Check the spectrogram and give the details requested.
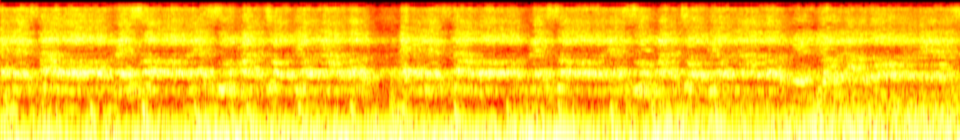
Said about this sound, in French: Imaginez, des milliers d'entre elles sont réunies, bandeau noir sur les yeux, poings levés, hurlant leur colère contre le patriarcat, contre cet État oppresseur qualifié de violeur macho.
